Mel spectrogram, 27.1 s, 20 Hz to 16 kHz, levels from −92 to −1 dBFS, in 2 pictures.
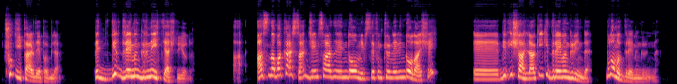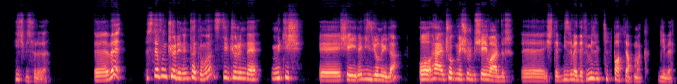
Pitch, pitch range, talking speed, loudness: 205 Hz, 165-250 Hz, 125 wpm, -18 LUFS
